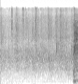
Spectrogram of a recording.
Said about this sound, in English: Enough of the applause. What I was going to say, your applauding is messing me up, so don't do that anymore.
